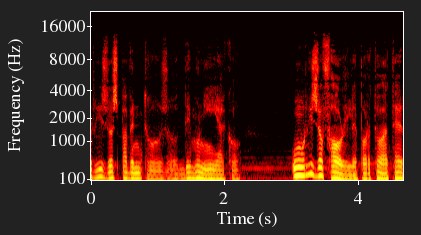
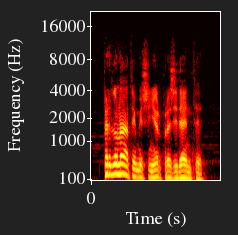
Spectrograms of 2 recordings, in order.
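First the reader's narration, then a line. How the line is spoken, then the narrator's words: Firm voice. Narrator (Italian): disse con voce ferma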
